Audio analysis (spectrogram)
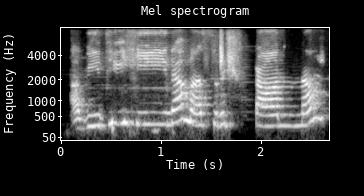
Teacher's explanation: Here, ta is Alpa Prana, not Mahaprana.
